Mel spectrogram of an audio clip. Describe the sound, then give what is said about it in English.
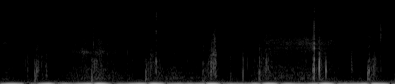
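Running footsteps head up a big hill at the start of a short, easy three-mile run, a steady rhythm of many soft thuds at moderate loudness. “up the big hill as I head out to do a short and easy 3 mile run.”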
